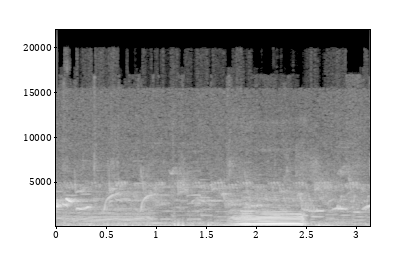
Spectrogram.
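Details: A cow walking along a road looking for food lets out one short, steady, loud moo lasting about half a second, preceded by quieter grumbling and faint bird chirps.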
